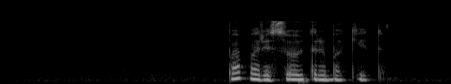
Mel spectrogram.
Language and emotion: Russian, sad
